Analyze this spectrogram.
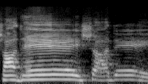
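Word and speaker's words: Sade: and and did Ena do Smooth Operator sh shade yeah yeah yeah spelled it's spelled without the H but it's pronounced with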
